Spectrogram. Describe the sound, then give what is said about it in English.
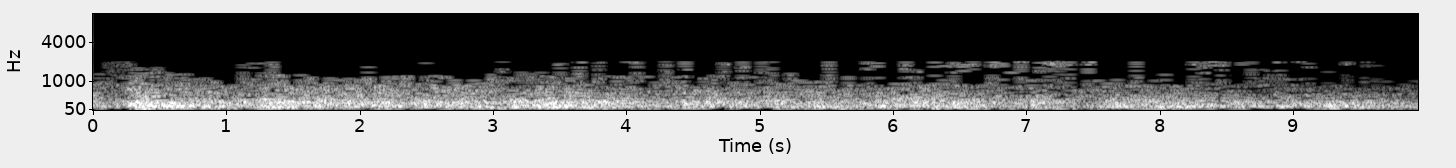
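A steady, deep rumbling recorded thunderstorm fills the whole stretch, like rolling thunder mixed with wind, fairly loud and unbroken, with no sharp cracks and no voices. “Something that was really popular was to help pets with their being afraid of thunderstorms.”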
